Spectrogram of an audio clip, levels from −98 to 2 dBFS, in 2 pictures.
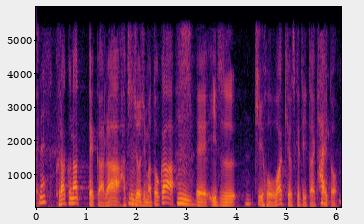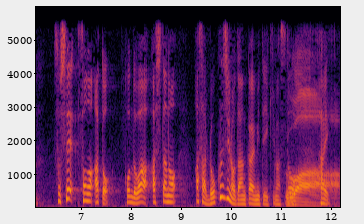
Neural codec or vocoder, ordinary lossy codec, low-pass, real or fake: none; none; 5.4 kHz; real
